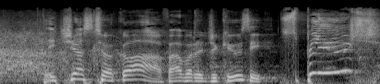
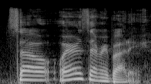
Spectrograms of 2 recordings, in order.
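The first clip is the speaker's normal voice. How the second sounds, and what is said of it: Imitates a high school girl's voice. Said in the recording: “my impression of a girl in high school”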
